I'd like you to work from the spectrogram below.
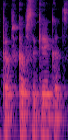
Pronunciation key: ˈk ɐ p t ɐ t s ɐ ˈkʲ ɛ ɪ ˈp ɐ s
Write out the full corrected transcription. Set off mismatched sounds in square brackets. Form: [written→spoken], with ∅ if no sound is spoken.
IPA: ˈk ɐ p [t→k] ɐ [t→p] s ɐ ˈkʲ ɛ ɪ [ˈp→ˈk] ɐ [s→t]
